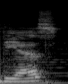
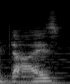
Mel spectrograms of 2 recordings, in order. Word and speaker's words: Dies: they don't understand that the first part of her screen name is actually kind of Latin, and so it's pronounced Diaz as opposed to Dies.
